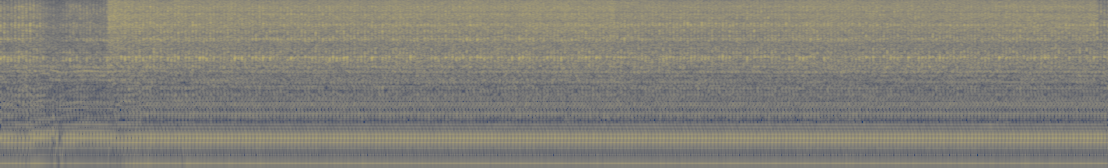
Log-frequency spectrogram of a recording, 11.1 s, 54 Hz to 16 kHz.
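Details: Discarded Craftsman 2700 psi pressure washer, with hose and wand attached. The small engine pulls steadily with an even drone and a fast regular pump pulse under load; no misses or knocks.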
